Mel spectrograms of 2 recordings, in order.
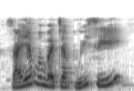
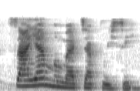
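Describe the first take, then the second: First: The sentence is said with a questioning tune. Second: The sentence is said with a flat, level tune. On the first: It asks something. "yang kedua bertanya, agak ada kan ada tanyanya" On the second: It states a fact. "yang pertama datar"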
